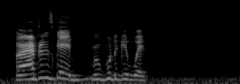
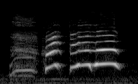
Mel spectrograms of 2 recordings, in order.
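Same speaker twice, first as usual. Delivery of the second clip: very high, loud greeting; excited shout; 17 dB louder, slower than usual. Real, not acted. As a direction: call the name out with delight. Greeting a viewer.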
